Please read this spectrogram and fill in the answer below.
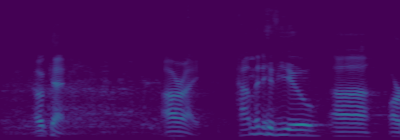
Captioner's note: laughter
